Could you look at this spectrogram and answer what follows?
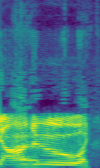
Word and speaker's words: Keanu: Is it Keanu or Keanu? Keanu. Yes, Keanu, the story of the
